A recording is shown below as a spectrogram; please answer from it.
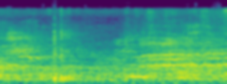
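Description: A football kicked once, a sharp thud about half a second in, followed by players shouting on the pitch.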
